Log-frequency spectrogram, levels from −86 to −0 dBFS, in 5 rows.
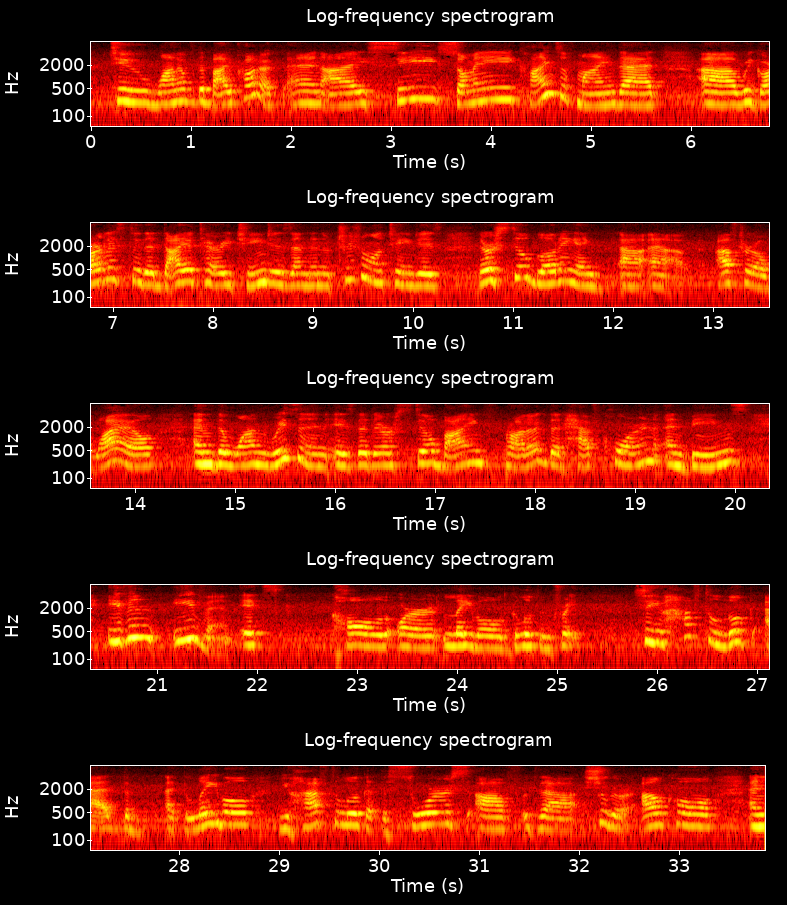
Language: English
